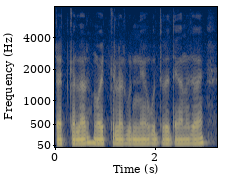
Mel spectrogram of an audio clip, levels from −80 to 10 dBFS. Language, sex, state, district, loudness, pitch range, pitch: Chakma, male, Tripura, West Tripura, -18 LUFS, 85-90 Hz, 85 Hz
